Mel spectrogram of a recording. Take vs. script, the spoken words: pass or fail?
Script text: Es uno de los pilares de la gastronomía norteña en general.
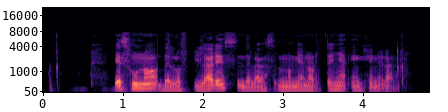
pass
